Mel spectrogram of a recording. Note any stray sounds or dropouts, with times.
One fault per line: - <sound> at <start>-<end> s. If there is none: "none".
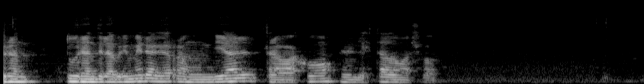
none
